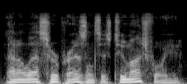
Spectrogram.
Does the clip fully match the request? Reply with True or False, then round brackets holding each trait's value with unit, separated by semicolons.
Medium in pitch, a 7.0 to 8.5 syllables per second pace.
False (100 Hz; 7.1 syllables/s)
